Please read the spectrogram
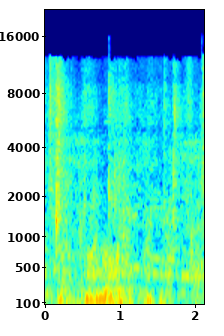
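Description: Two Rottweilers playing and jostling at close range, with dog vocal and breathing noises and scuffling.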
